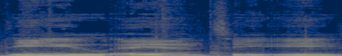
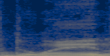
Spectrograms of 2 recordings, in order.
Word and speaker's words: Duante: It's spelled D-U-A-N-T-E, so I get everything from Duante to Dwayne, like the T is silent, if you know what I mean.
